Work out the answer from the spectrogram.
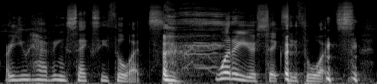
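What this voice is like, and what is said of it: New York accent impression. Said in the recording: “I love her accent. ... I figured she lived in New York at some point. ... She's a New Yorker who moved to Florida.”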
